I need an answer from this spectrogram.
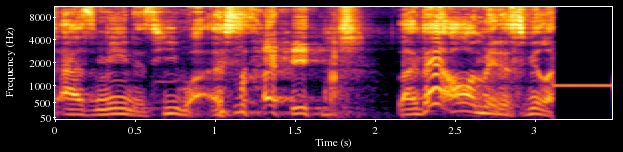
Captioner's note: laughing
